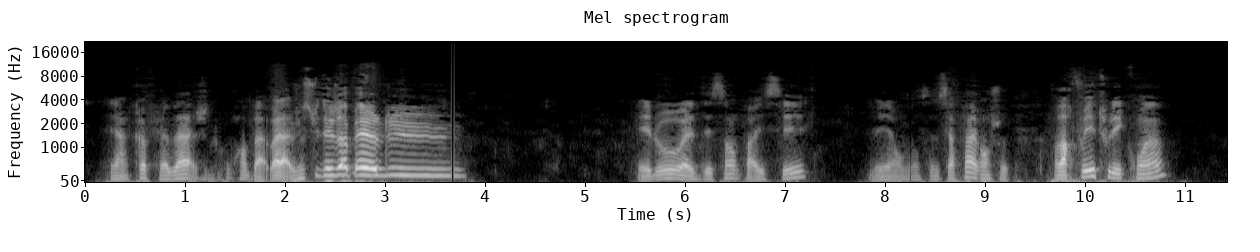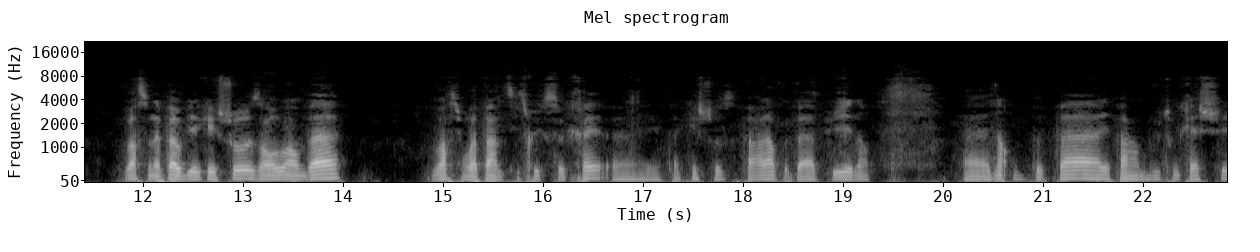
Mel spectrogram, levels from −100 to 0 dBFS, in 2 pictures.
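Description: At 3.66–3.69 s and 8.25 s the sound drops to silence for 29 ms and 13 ms, likely a Bluetooth stall, showing as flat waveform gaps and blank vertical spectrogram strips.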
